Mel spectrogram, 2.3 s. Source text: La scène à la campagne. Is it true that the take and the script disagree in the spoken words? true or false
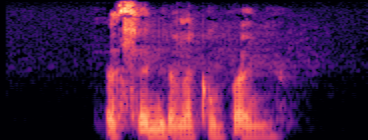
false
